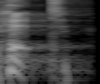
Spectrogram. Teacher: in pit you feel a much stronger puff of air against your hand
